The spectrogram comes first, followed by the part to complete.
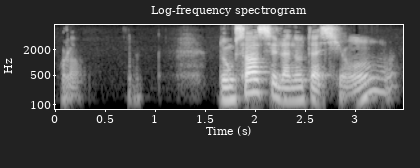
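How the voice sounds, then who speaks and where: Slow-speaking man teaching chant. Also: mid-range voice, lively intonation, vocal fry, darkish tone, dull audio. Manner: unhurried, hesitant explaining with restarts. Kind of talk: explanatory chant lesson.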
